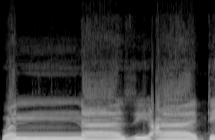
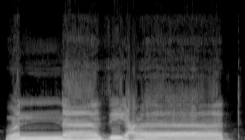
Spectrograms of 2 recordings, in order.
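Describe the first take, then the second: First: والنازعات recited with a short final "ti"; full ending, no pause form. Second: والنازعات with long held "aa", stopped on bare t; waqf pause form. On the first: Teacher reading on before waqf, والنازعات ending in "ti". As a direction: voice the last letter of والنازعات as "ti". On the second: Teacher showing waqf, والنازعات ending in plain "t". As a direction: stretch والنازعات, then close on silent-vowel "t". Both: Shown as a demonstration. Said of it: "وقفاً".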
